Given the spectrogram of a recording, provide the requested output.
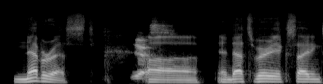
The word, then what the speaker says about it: Neverest: member of an award-winning pop rock band called Neverest.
